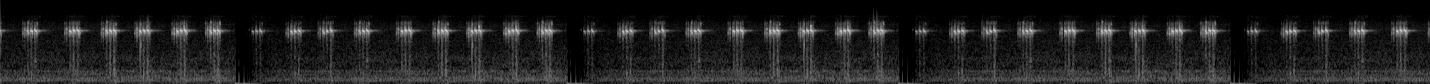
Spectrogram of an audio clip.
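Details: Regular high-pitched chirps from a grasshopper, pure and ringing, repeated roughly three times a second in runs broken by short pauses every few seconds, over a soft low background hum.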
